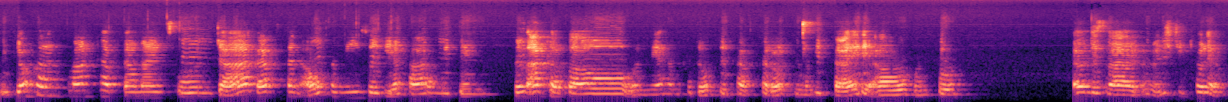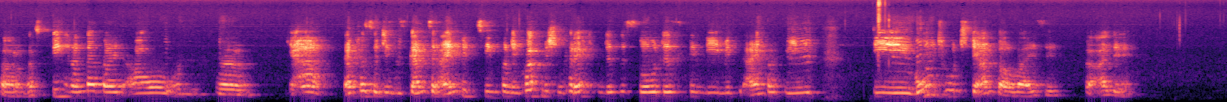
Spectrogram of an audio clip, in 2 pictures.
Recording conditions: poor sound quality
